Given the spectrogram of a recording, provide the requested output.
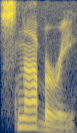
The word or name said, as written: snobbery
